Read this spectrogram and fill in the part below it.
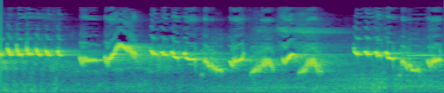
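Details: White-rumped shama song used as tutor audio to rouse a listless shama: clear whistled notes around the middle pitch range, a quick repeated run of short notes, then rising and falling slurred phrases with brief pauses.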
